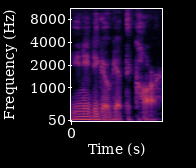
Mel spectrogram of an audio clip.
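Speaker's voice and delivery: put-on very calm voice. Retelling how his partner in labor told him to get the car: imitating someone speaking very calmly. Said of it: "Very calmly".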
